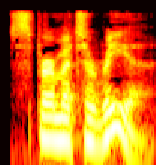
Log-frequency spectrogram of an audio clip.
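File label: "spermatorrhoea", British English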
